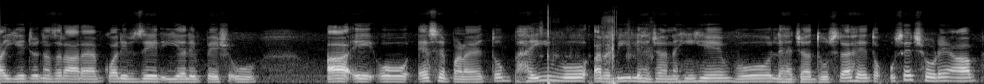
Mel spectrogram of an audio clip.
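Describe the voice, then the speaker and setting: A man giving an online Qur'an reading lesson who keeps checking in with his listeners and draws out letter sounds slowly. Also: on the high side.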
